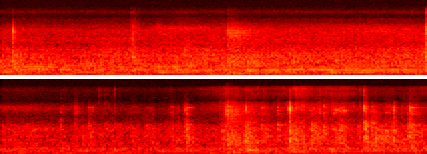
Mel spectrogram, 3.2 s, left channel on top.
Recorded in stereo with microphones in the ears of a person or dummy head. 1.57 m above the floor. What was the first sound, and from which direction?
A microwave, 70° right (ahead or behind).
